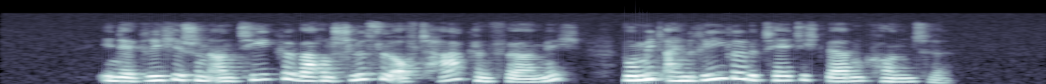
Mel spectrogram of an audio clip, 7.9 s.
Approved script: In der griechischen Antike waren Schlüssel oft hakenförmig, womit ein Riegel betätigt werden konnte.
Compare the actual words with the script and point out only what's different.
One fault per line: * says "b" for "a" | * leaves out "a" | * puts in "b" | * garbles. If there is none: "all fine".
all fine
